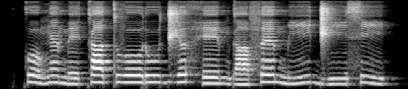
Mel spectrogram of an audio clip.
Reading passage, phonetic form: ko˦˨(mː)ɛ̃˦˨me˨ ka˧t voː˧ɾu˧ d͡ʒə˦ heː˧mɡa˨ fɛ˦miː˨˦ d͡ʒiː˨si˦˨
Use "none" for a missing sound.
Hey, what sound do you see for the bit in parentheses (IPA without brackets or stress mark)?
ŋ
